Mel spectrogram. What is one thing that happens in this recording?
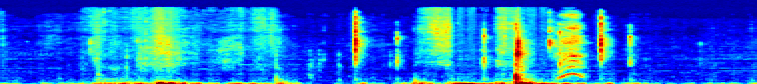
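Plastic parts of a chair clunk and rustle as they are handled up close.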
